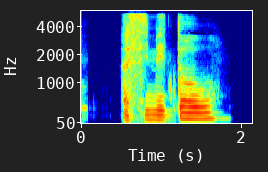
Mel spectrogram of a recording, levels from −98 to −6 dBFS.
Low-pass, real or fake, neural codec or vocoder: 5.4 kHz; real; none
